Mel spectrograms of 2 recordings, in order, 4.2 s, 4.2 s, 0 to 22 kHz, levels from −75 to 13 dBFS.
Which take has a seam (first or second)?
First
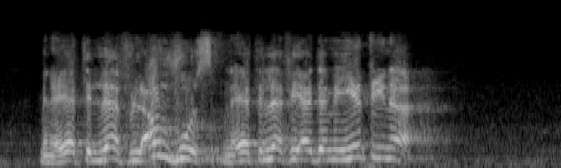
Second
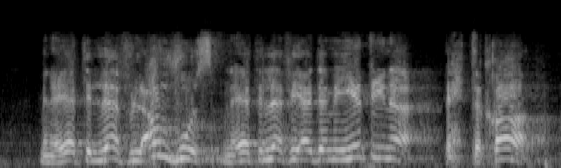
second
